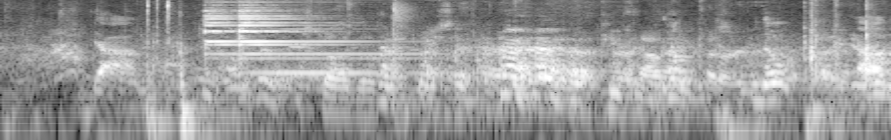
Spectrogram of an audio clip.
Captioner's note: bell ringing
